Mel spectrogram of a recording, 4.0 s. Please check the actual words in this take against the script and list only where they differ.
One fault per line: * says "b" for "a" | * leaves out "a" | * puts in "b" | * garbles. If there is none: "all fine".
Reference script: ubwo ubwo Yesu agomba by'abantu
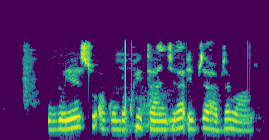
* leaves out "ubwo"
* puts in "kwitangira ibyaha"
